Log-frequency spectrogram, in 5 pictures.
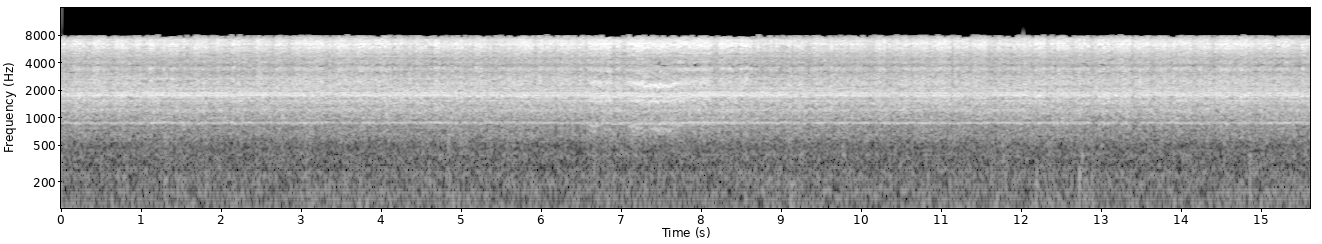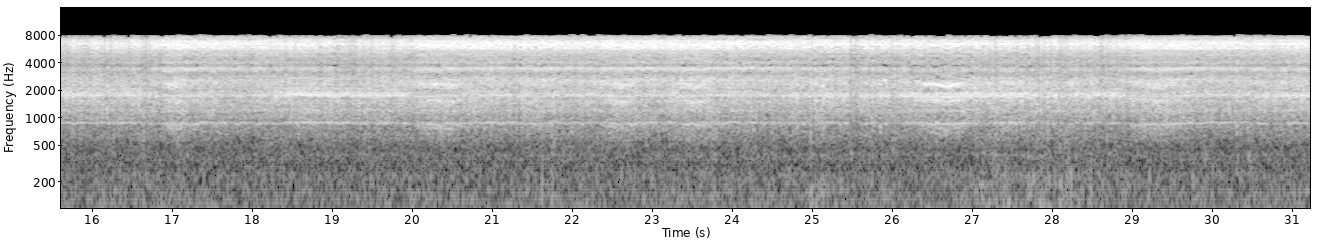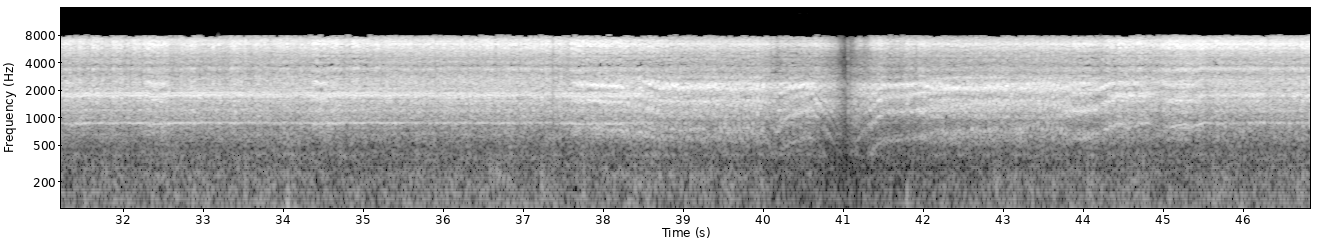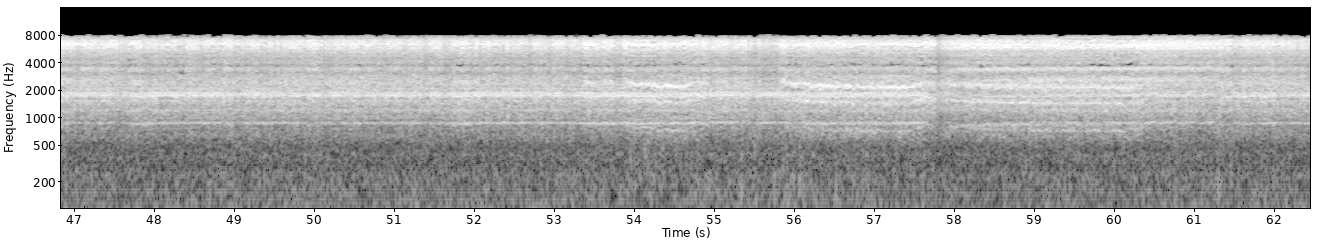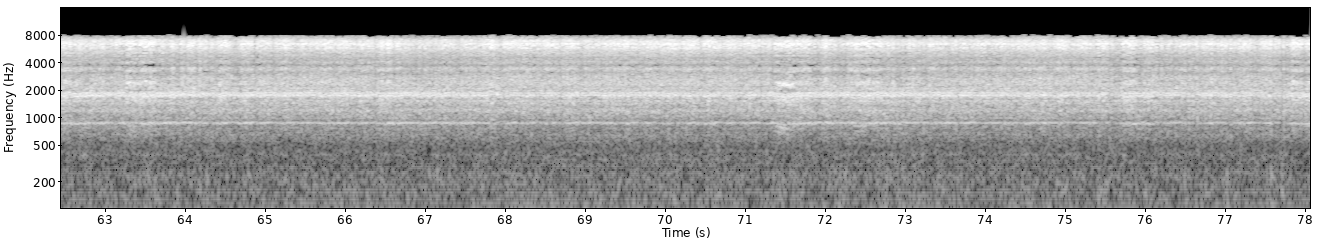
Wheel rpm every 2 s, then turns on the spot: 230, 230, 230, 230, 230, 230, 230, 230, 230, 230, 230, 220, 230, 230, 230, 230, 230, 230, 230, 200, 100, 150, 190, 230, 230, 230, 230, 220, 220, 210, 220, 230, 230, 230, 230, 230, 230, 230, 230.
none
